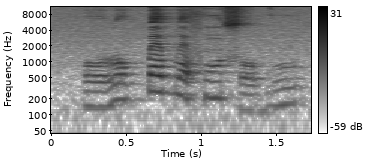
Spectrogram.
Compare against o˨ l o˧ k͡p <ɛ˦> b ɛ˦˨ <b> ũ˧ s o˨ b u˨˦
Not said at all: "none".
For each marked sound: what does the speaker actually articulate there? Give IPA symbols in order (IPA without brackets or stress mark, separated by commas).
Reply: ɛ˦, f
